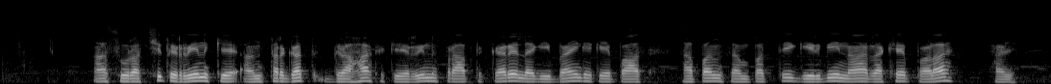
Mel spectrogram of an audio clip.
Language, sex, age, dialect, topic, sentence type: Magahi, male, 18-24, Central/Standard, banking, statement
